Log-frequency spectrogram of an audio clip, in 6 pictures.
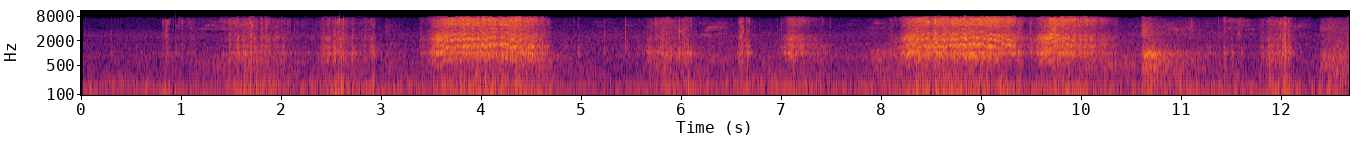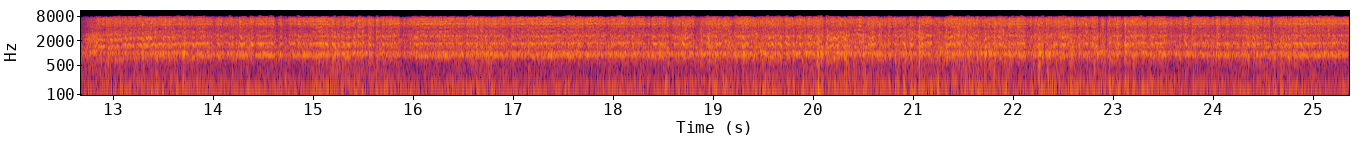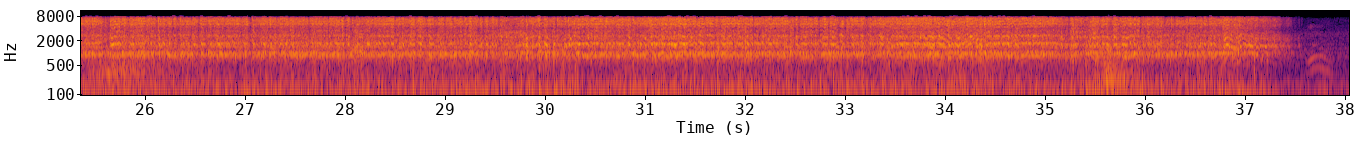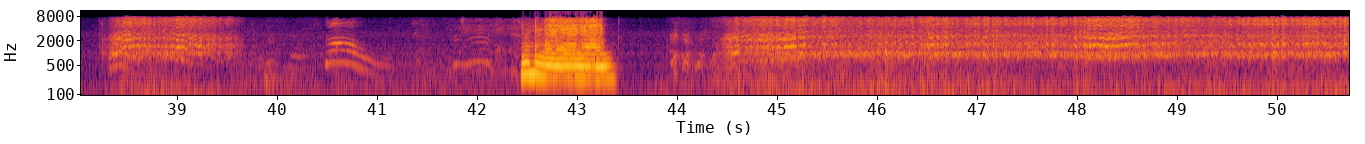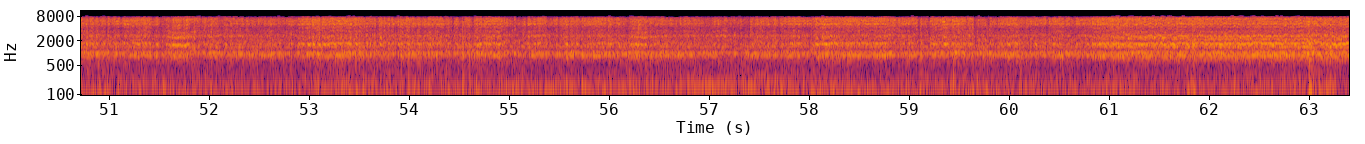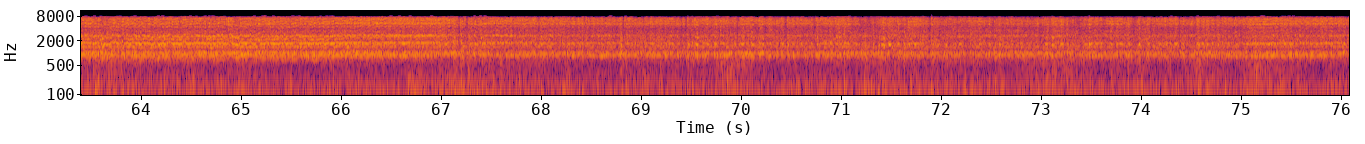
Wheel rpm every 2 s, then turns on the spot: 20, 50, 50, 30, 80, 10, 110, 230, 230, 230, 230, 230, 230, 230, 230, 230, 230, 220, 110, 70, 0, 0, 130, 230, 230, 230, 230, 230, 230, 230, 220, 210, 210, 230, 230, 230, 230, 230.
0-2 4-6 10-12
